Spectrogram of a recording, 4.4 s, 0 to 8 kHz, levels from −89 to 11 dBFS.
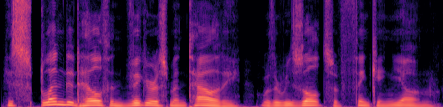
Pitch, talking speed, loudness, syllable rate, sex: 135 Hz, 160 wpm, -16 LUFS, 5.1 syllables/s, male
